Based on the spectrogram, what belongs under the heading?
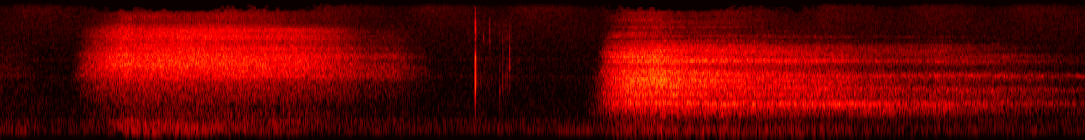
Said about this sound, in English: So with that said, I'm just going to pause for a second to take one big mindful breath, and you're welcome to join me.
